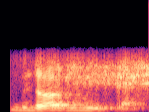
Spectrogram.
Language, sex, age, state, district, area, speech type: Hindi, male, 30-45, Uttar Pradesh, Varanasi, urban, conversation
